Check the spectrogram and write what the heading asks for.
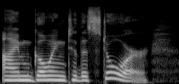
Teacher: the words going and store might be stressed, while I'm and to the are said quickly and softly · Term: selective stressing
